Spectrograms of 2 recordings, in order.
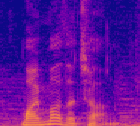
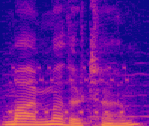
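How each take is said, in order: First: It is spoken in a British accent. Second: It is spoken in a Southern American accent. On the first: The speaker calls it right. "Forgot what a British accent was for a second" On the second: The speaker calls it wrong. "I've been using this fucking southern accent"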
